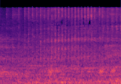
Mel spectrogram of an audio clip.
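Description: A steady low rumble like an engine running, heard during a pause in a man's speech.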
